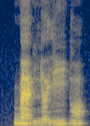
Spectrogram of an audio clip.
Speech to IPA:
w æ ɡ ɲ əː j iː ɡ ɔ̃

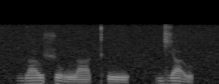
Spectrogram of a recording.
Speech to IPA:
ɡ a˦ ʊ̯ ʃ o̰˦˨ ŋ ä˨ kʰ ĩ˨ | d͡ʑ a̰˦˨ ʊ̯

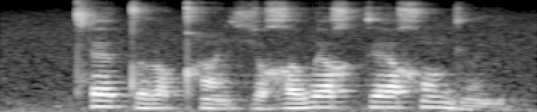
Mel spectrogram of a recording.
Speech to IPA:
cʰ ɛ˦ t ə˨ ɹ qʰ ĩ˨ ç ə˨ ʁ ə˦ w ɛ˦ χ k ɛ˦ χ ũ˦ ɡʲ ə̃˨ lʲ

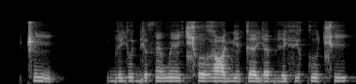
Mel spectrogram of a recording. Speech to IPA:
ʈ͡ʂ ĩ | b ɪ j u bʲ o θ ɛ̃ w ẽ t͡ɕʰ o ɣ ɑ mʲ ɛ̃ k ɛ j ɛ bʱ e fʲ o k u t͡ɕʰ i

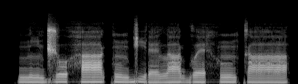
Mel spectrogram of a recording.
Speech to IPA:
n ĩ˨ d͡ʒ o˦ h aː˦ k ũ˧ ɡ i˦˨ ɾ ɛ˨ l a˧ ɡʷ ɛ˧ h ũ˧ k aː˧

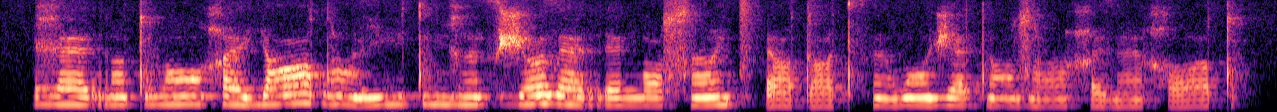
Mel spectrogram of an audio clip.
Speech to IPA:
ɣ æ r ɛ̃ tˤ β ɔ̃ χ ɛ j ɑ dˤ ɑ̃ ɣ i t ĩ ɣ ə̃ θ ʒ ʌ ð æ r ɛ ŋ ɔ sˤ ĩ t͡sʼ æ dˤ ɛ t θ ə̃ β ɔ̃ ʒ æ t ɾ ɔ̃ zˤ ɑ̃ χ ɪ ð æ̃ χ ɔ tˤ

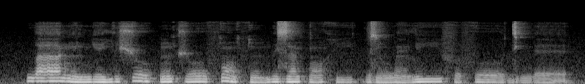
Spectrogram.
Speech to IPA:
w aː˦ ŋ ɛ̃˨ ɲ eː˨ j ɨ˧ ʃ oː˦˨ k͡p ũ˧ t͡ʃ oː˧ f ɔ̃˦˨ f ũ˨ m ɨ˦ z ã˦ k͡p ɔ̃˧ h iː˨ kʷ ə˨ z ũ˨ w ɛ̃˨ l iː˦ f ə˨ f oː˦˨ d i˧ ŋ ɛ˨

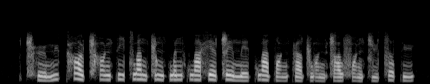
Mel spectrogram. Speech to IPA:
ʈ͡ʂʰ ɻ̩˨˩ m y˥˨ kʰ ɑ˥˨ ʊ̯ ʈ͡ʂʰ ɑ˦ ŋ t̪ i˥˨ t͡s w a˥˨ n ʈ͡ʂ ʊ˥˨ ŋ t̪ w ə˦ n k w ä˦ x e˥˨ ɪ̯ ʈ͡ʂ e˥˨ ɪ̯ m e˨˦ ɪ̯ k w ä˥˨ t̪ ɑ˨˦ ŋ k ä˥˨ ʈ͡ʂ w ɑ˥˨ ŋ ʈ͡ʂ ɑ˦ ʊ̯ f ɑ˥˨ ŋ t͡ɕ y˨˦ t͡s ɤ˥˨ t̪ y˨˦

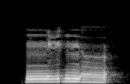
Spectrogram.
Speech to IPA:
nː i d n ə̤

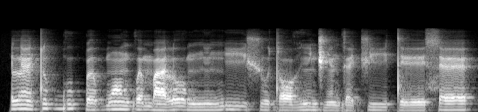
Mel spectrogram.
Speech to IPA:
l ɛ̃˦˨ t u˦ ɡ͡b u˦ k͡p ə˨ b ɔ̃˦ ɡʷ ɛ˧ m a˨ l o˦˨ ŋ ĩ˨ ŋ iː˦˨ ʃ u˨ d ɔ˨ ɣ ĩ˧ d͡ʒ ɛ̃˨ ɡ ɛ˨ t͡ʃ iː˦˨ t eː˨˦ s ɛ˦

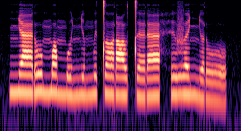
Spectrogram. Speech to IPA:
ɲ æː˨ ɾ ʊː˦˨ m ʌ˦˨ m ʊː˨ ɲ ɪ˨ m ɪ˨ t ʌː˨ ɾ ɑ˨ ʊ̯ t ɛ˨ ɾ æː˦ h ɪ˦ v ɛ˦ ɲ ə˨ ɾ ʊː˨

